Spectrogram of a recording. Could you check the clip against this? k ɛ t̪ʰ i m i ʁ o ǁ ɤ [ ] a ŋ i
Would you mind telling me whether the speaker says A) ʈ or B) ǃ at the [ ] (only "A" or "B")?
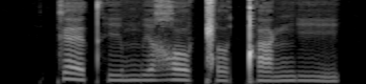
B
